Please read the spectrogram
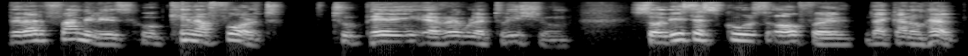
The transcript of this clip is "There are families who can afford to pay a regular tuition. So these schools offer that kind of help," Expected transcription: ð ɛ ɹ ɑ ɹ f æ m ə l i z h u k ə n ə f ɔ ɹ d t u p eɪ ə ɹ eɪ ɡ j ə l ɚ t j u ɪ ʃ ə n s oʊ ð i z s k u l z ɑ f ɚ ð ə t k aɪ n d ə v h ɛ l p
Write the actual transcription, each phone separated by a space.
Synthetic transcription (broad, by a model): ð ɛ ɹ ɑ ɹ f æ m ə l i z h u k ə n ə f ɔ ɹ d t u p eɪ ə ɹ eɪ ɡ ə l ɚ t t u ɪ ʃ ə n s oʊ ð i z s k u l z ɑ f ɚ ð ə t k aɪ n ə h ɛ l p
